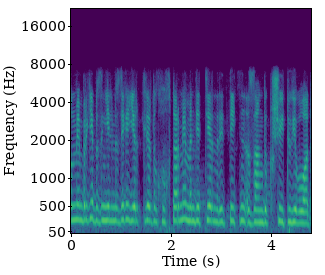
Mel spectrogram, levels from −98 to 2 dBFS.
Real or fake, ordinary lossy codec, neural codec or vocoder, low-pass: real; Opus, 16 kbps; none; 7.2 kHz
